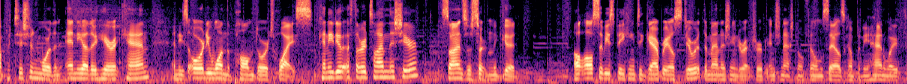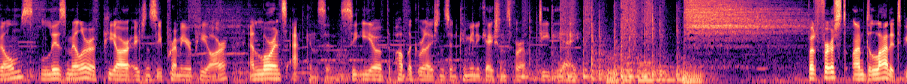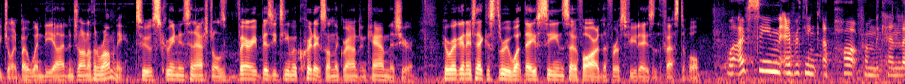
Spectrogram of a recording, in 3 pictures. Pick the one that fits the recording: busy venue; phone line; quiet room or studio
busy venue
